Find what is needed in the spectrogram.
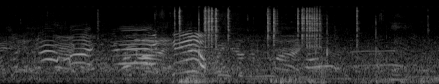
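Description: Indistinct voices of players and spectators calling out across a soccer field in short, high-pitched shouts, with a few brief clicks in the second half.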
